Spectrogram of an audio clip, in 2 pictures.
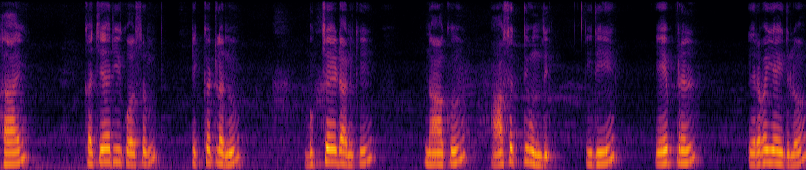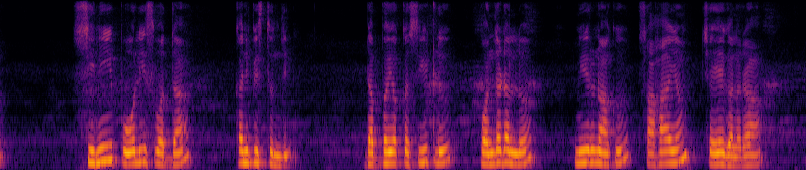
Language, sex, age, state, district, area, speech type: Telugu, female, 45-60, Andhra Pradesh, Krishna, rural, read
